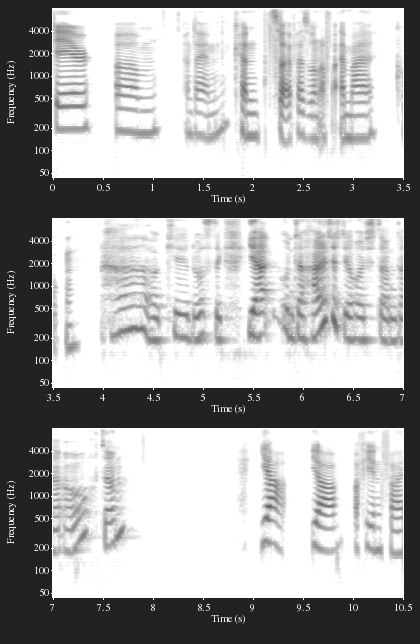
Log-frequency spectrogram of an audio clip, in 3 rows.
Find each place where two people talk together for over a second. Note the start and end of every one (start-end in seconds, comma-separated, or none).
none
